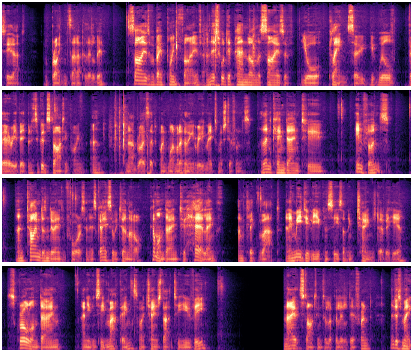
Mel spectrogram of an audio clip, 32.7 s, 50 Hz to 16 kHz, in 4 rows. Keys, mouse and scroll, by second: 2.5 click, 3.5 KP_Decimal, 4.1 KP_5, 5.0 KP_Enter, 9.2 click, 10.3 KP_Decimal, 10.4 KP_1, 10.5 KP_Enter, 13.2-14.7 scroll down 1, 14.9 click, 16.3 click, 16.5 scroll up 1, 16.6-17.8 scroll down 1, 17.8 click, 19.2-20.9 scroll down 1, 21.6 click, 24.6-26.5 scroll down 1, 27.1 click.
